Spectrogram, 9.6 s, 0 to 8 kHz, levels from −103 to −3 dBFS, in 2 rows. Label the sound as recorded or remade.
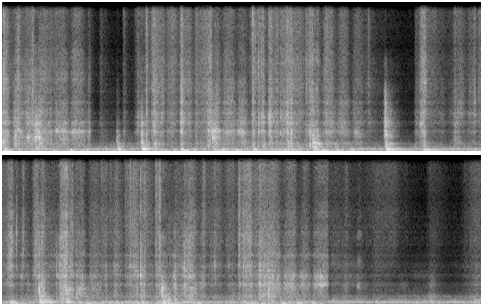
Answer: remade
